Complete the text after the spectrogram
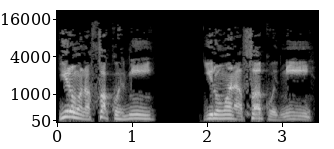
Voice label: Tough guy English, Tough Hispanic Male Saying; "You Don'T Wanna F With Me!" In English; Toughguy Fwm English; Attitude Sound Effects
